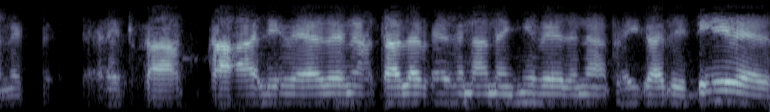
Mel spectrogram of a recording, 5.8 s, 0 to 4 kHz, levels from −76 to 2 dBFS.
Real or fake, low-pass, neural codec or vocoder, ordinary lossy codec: real; 3.6 kHz; none; MP3, 24 kbps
